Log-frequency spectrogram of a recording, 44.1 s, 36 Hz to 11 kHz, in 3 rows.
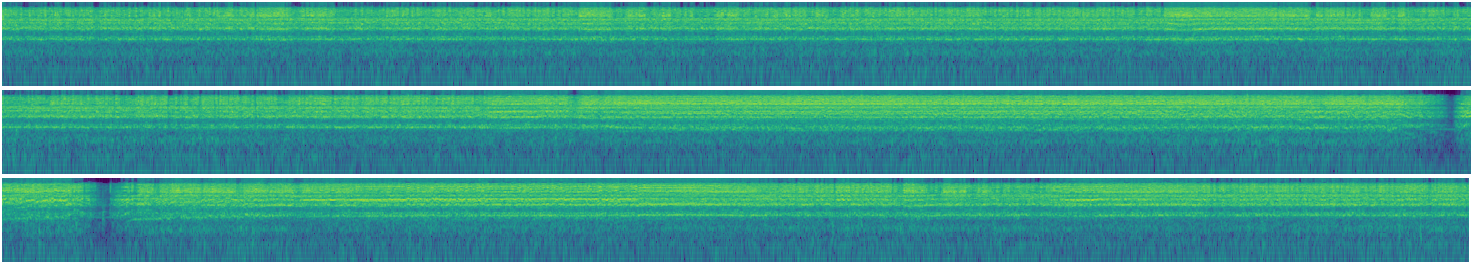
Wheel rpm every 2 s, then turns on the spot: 230, 230, 230, 230, 230, 230, 230, 230, 230, 230, 220, 210, 200, 210, 130, 160, 210, 210, 230, 230, 230, 230.
none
